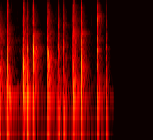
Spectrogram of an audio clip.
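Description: Scattered hand claps offered as encouragement: a quick burst of sharp, uneven claps lasting about a second, then silence.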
